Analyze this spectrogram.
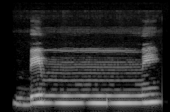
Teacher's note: यहाँ मीम मुशद्दद है तो गुन्ना होगा।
